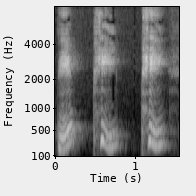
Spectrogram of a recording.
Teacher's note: Olha o arzinho no P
